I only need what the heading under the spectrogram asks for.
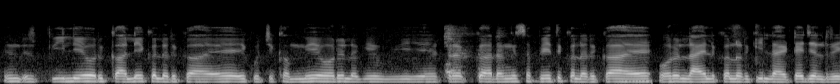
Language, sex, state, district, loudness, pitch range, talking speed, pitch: Hindi, male, Maharashtra, Dhule, -21 LUFS, 125-135 Hz, 185 wpm, 130 Hz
